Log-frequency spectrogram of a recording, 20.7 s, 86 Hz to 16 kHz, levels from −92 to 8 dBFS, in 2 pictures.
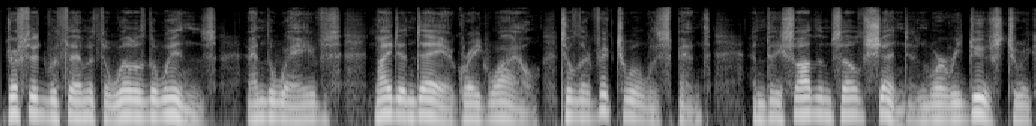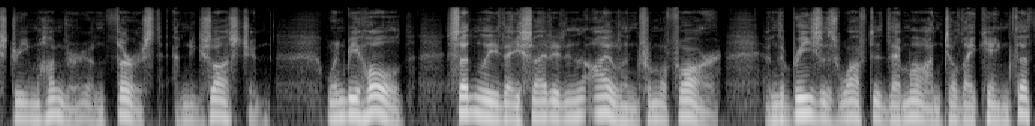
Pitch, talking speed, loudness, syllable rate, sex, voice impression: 110 Hz, 170 wpm, -19 LUFS, 4.5 syllables/s, male, masculine, middle-aged, thick, slightly relaxed, powerful, soft, clear, raspy, cool, intellectual, calm, mature, slightly friendly, reassuring, wild, slightly lively, slightly modest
